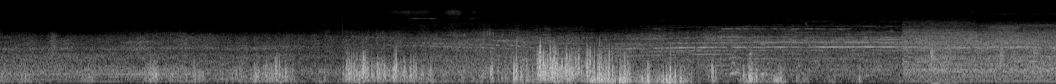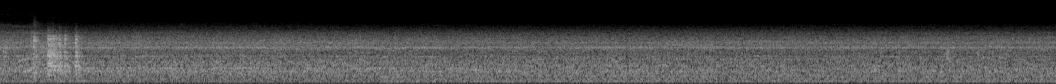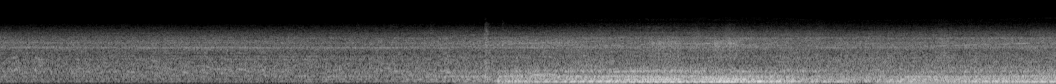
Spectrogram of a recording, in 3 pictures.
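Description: Ursus CitySmile 12LFD city bus with a Cummins ISB6.7 diesel engine. First the bus is heard from the roadside with uneven traffic noise as it pulls up. Then comes a steady hum inside the cabin, and about 26 s in the engine note grows louder and deeper as the bus pulls away.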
